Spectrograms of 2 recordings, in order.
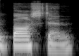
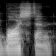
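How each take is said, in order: First: It is said carefully, with a neutral accent. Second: It is said loosely, with a stronger regional accent. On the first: "I'll say Boston" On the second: "if I'm really super relaxed ... I might say Boston"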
